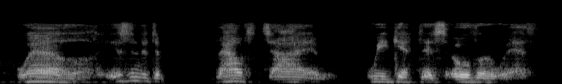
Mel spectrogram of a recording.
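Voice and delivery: rasping, creaky voice, "well" stretched out. Voicing a figure calling down the hallway to the players: raspy voice. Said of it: "a raspy voice echoes down the hallway".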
